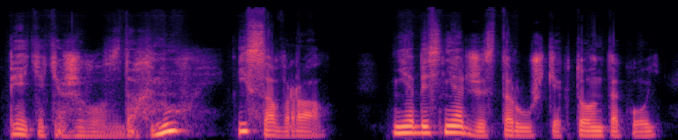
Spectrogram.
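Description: A man reading a children's fairy tale aloud, in an expressive, animated manner. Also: low-pitched, moderate pace, gravelly, slightly rough. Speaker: narrator.

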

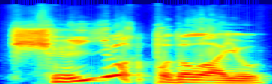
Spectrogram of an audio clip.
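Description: A man voicing a cheerful, boastful male tow truck in a read-aloud storybook, shouting with excitement. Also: mid-range voice, measured pace, voice pushed up. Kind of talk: storybook reading.

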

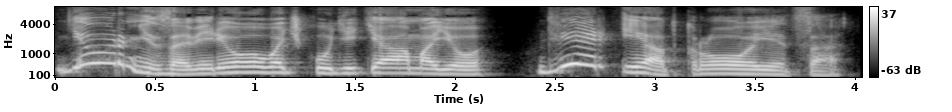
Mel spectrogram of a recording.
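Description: A man's voice: a little high, wildly swooping pitch, measured pace, voice pushed up. A man voicing a prim, fussy old grandmother who corrects others' manners, in a children's storybook reading. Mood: sweet.

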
